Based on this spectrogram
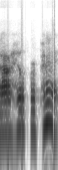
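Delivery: put-on feigned guileless childlike voice. Retelling how Bishop Don Magic Wand answered: imitating an innocent, childlike tone. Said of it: "He said it like an innocent child".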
